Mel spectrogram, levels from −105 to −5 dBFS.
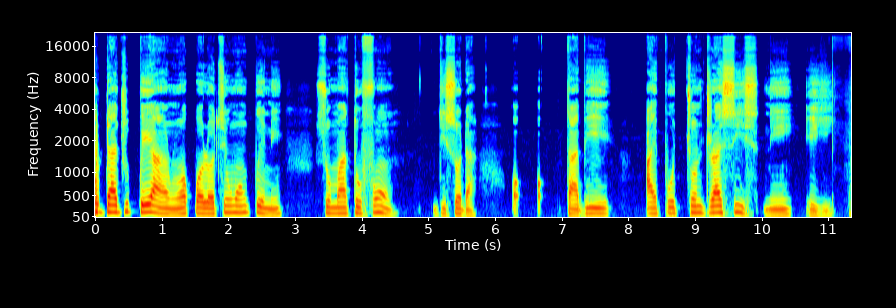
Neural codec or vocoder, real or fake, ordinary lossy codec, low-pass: none; real; none; none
